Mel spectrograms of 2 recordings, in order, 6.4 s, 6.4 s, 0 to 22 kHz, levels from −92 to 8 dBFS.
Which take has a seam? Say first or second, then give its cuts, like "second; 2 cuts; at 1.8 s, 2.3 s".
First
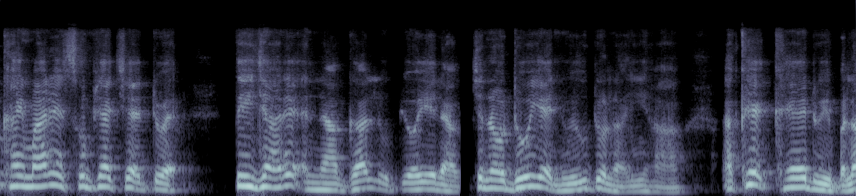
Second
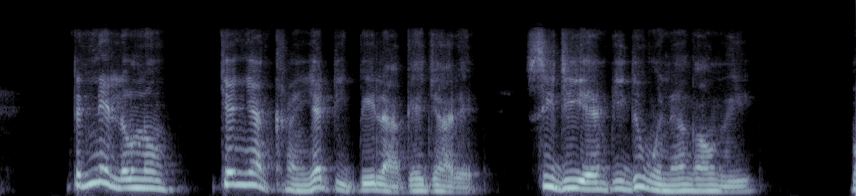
first; 1 cut; at 3.4 s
